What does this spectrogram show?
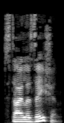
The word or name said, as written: stylization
